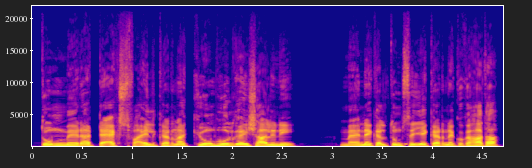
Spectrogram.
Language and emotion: Urdu, angry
